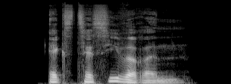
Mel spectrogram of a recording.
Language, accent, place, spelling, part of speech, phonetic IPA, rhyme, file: German, Germany, Berlin, exzessiverem, adjective, [ˌɛkst͡sɛˈsiːvəʁəm], -iːvəʁəm, De-exzessiverem.ogg
- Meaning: strong dative masculine/neuter singular comparative degree of exzessiv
